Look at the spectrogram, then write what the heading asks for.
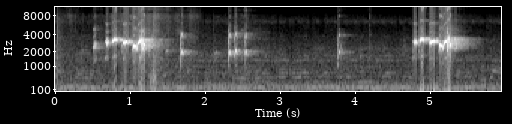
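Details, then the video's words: Sooty-headed bulbul singing with imitations of other birds, used to train young and adult bulbuls; scattered short phrases of twisting, slurred whistles and clipped double notes with gaps between, and a faint constant hum behind. "Suara Burung Kutilang Gacor Full ISIAN MEWAH"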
